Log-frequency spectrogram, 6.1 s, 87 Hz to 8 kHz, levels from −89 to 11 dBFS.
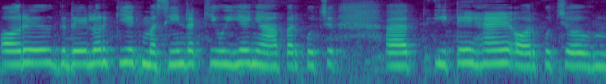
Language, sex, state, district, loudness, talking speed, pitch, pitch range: Hindi, female, Bihar, Purnia, -23 LUFS, 175 wpm, 260 Hz, 240-270 Hz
